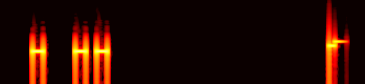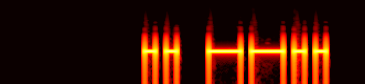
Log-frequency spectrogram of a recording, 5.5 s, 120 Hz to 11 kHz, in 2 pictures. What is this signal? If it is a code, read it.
Morse code, heard as a keyed tone, about 15 wpm, 700 Hz. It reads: EI IZ
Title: Top Two Letter Combinations in Words 15wpm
